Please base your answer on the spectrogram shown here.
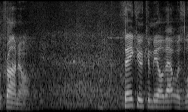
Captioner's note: audience laughs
